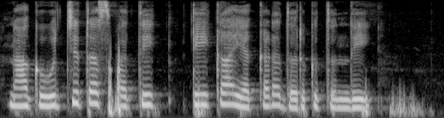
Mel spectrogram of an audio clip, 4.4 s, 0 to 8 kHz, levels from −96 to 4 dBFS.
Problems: none marked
